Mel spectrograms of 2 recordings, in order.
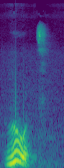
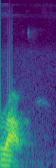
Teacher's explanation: we have the U sound in between, not the ow sound. So it is root, not route.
